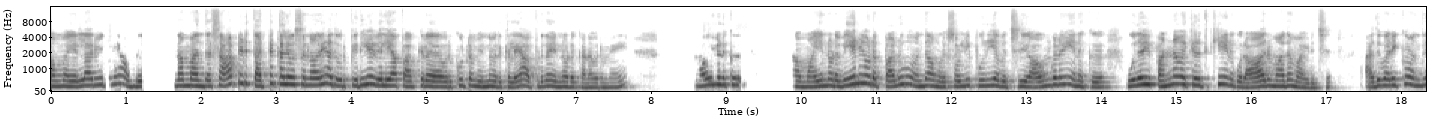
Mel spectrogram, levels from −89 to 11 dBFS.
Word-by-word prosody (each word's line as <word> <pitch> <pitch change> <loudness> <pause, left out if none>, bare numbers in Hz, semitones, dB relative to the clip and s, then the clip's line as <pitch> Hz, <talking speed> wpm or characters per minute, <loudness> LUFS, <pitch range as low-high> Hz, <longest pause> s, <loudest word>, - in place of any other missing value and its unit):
ஆமா, 235 +1 -1
எல்லார் 275 +3 0
வீட்லயும் 315 +4 -5
அப்டி 230 0 +1 0.5
நம்ம 260 +1 +1
அந்த 245 0 +1
சாப்டுட்டு 330 +6 -1
தட்டு 245 +6 +1
கழுவ 325 -1 +6
சொன்னாலே 290 0 +2
அது 315 - +1
ஒரு 245 - -4
பெரிய 280 +5 +2
வேலையா 265 0 +5
பாக்குற 230 +2 -2 0.2
ஒரு 215 - -3
கூட்டம் 255 -2 -2
இன்னும் 230 +1 +2
இருக்கு 210 0 -5
இல்லையா? 210 +5 -1
அப்டிதான் 230 +2 -4
என்னோட 210 -1 0
கணவருமே. 190 +1 -5 1.1
அவுங்களுக்கு 300 +2 +2 0.8
ஆமா 215 0 -1
என்னோட 255 0 +1
வேலையோட 340 +2 +3 0.2
பழுவ 235 +8 +1 0.2
வந்து 235 +2 +1
அவுங்களுக்கு 220 -4 -2
சொல்லி 240 +3 -1
புரிய 260 +2 -1
வச்சு, 230 +1 -5 0.2
அவுங்களையும் 300 +7 0
எனக்கு 225 -3 -2 0.5
உதவி 300 +3 +8
பண்ண 250 +6 +3
வைக்கிறதுக்கே 290 0 0
எனக்கு 245 -7 -3
ஒரு 195 - +1
6 245 +3 +2
மாதம் 240 0 +1
ஆயிடுச்சு. 180 0 -6 0.6
அதுவரைக்கும் 275 +6 0
வந்து 265 +2 -1
255 Hz, 145 wpm, -23 LUFS, 225-290 Hz, 1.1 s, உதவி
